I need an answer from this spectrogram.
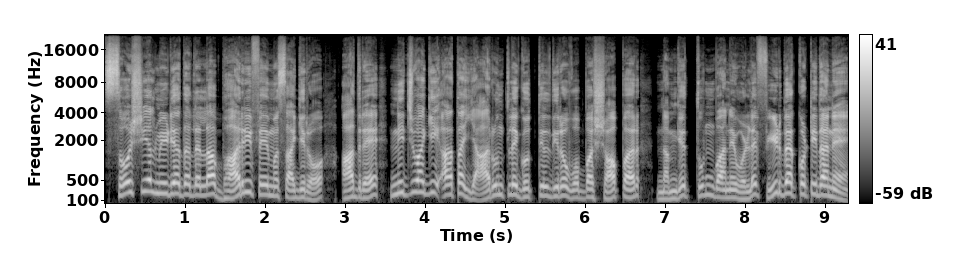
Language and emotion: Kannada, happy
